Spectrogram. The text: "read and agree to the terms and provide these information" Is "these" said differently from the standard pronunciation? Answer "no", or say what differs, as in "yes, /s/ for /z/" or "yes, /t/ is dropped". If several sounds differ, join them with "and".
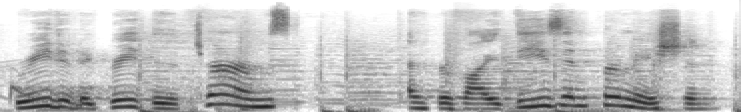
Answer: no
